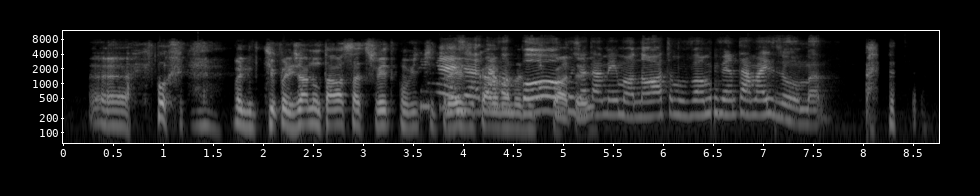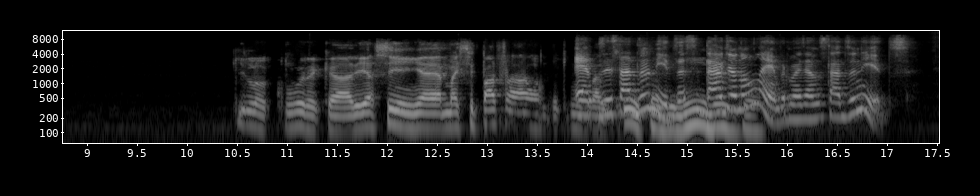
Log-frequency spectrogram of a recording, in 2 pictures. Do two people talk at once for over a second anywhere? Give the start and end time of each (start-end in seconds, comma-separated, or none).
3.6-5.3, 13.9-15.8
